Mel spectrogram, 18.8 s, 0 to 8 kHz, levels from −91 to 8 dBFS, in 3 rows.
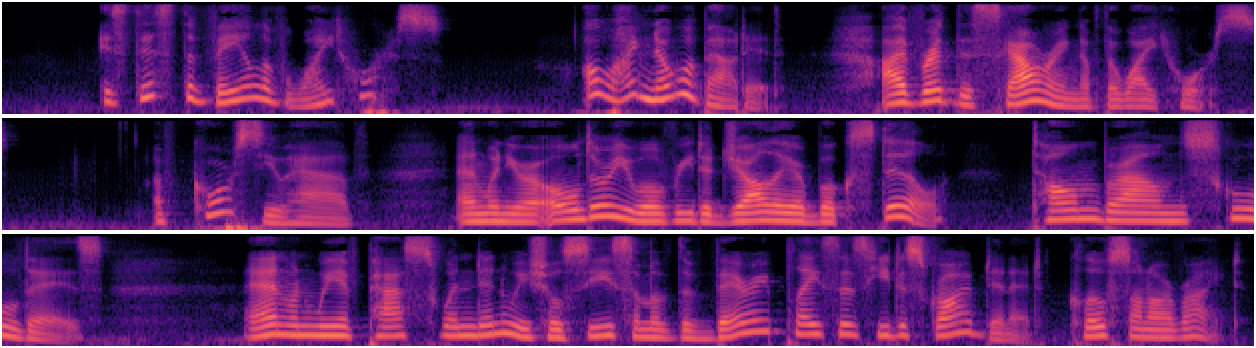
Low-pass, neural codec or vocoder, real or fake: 7.2 kHz; codec, 16 kHz, 1 kbps, X-Codec, WavLM features, trained on Multilingual LibriSpeech; fake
